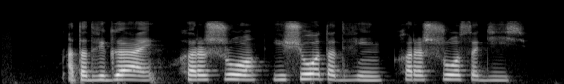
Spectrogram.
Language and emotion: Russian, angry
